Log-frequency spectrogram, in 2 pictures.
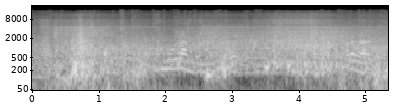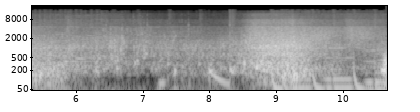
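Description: Sea surf washing onto the beach, a steady rush with one wave surging about a second in and another near the end.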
